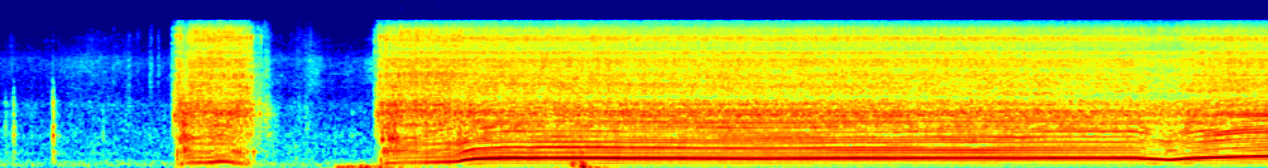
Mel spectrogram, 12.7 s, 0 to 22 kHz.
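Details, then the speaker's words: HP VT 21 rotary-valve four-stroke glow model engine, bought used, run about 25 times: steady high-pitched idle with brief dip, won't idle below about 4500 rpm and sounds rich regardless of leaning low-speed needle; owner suspects rich low end, unconfirmed. "why it won't idle down and why it sounds like no matter how much I lean that low speed out it doesn't change it always sounds crappy it won't idle below maybe 4500"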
